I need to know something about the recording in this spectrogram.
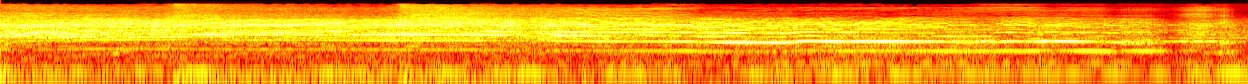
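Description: A single long held musical note, one steady pitch drifting slightly lower over about five and a half seconds and fading just before the end, over a faint low hum.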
